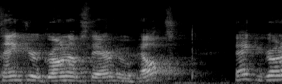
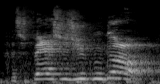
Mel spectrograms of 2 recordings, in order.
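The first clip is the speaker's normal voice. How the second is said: higher, louder cheering on; eager urging; 7 semitones higher, 6 dB louder than usual. Real, not acted. Teacher urging kids to sprint, eager and louder. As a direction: hurry them on. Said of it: "show me in place sprinting".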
